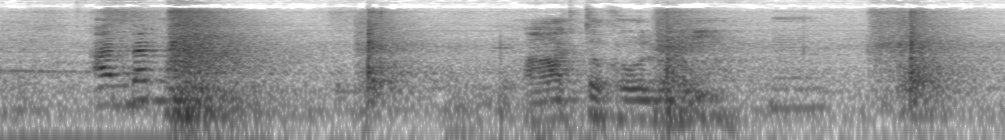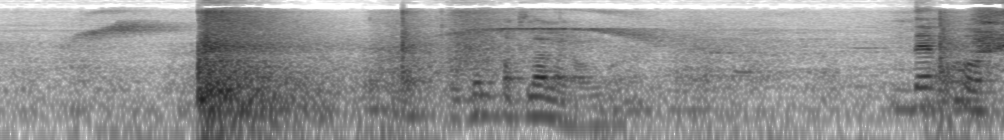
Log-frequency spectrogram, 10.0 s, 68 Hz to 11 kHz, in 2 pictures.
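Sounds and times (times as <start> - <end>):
loud sudden bang: 6.0 - 7.6.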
